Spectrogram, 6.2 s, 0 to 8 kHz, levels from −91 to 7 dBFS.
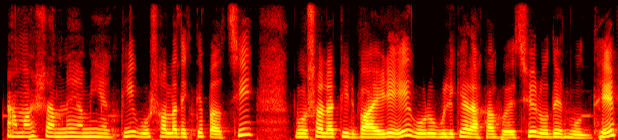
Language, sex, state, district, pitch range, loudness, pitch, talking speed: Bengali, female, West Bengal, Malda, 190-230 Hz, -18 LUFS, 210 Hz, 135 wpm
